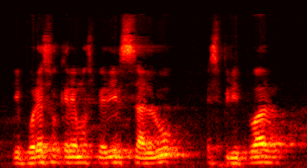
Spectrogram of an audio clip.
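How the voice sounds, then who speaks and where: With audible room echo around him, a man speaks at medium pitch and a fairly slow pace in a monotone, flat intonation. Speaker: church elder. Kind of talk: prayer.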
